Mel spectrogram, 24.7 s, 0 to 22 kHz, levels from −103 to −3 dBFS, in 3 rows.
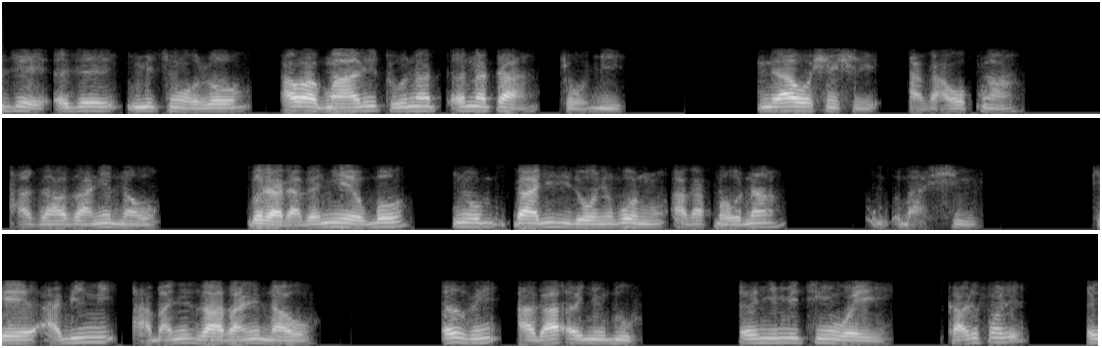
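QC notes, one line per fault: Throughout, RealAudio 14.4 codec: the speech sits in a narrow band of roughly 150 Hz to 3.4 kHz, and nothing above 3.8 kHz survives. The coder squeezes the signal to 8 kbit/s, leaving the speech muffled and gargly with a smeared, bubbling texture. A plain telephone band-limit would sound thin but clean. What sets this apart is the heavy coding damage layered over the lost highs, which points to a low-rate dial-up codec rather than simple filtering.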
